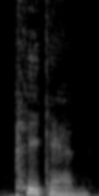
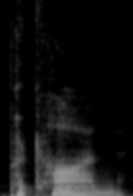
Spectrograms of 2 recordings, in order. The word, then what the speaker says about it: pecan: Pecan. Pecan. No! Pecan. Pecan. Pecan. باللهجة الأمريكية نقول الاثنين، وباللهجة البريطانية pecan.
